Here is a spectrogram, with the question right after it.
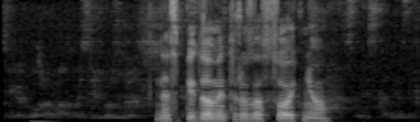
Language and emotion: Russian, neutral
